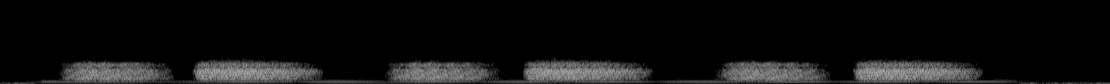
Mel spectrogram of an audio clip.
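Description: Loud, harsh, hollow breath sounds, three cycles at about 18 a minute, with a short silent gap between inspiration and expiration: bronchial breath sounds.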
